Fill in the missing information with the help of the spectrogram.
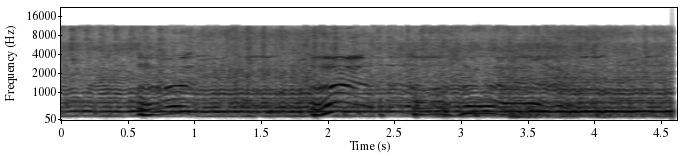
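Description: Animated giant beetle buzzing in flight: a steady insect-wing drone, with wavering chirps that swoop up and down in pitch over it.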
